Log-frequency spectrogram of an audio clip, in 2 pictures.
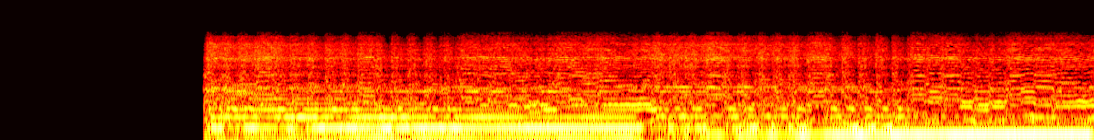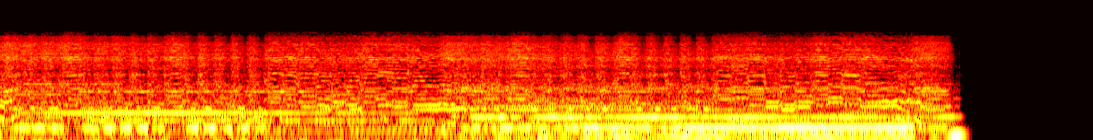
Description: Вниз  Играем на гитаре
